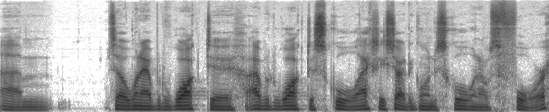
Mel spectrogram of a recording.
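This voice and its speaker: With an American accent, a man talks in a normal speaking voice at a fairly low pitch, a moderate pace and fairly even intonation on a very clean recording with a silent background. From US Midwest, Kansas and Chicago area. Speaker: entrepreneur. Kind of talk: interview.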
